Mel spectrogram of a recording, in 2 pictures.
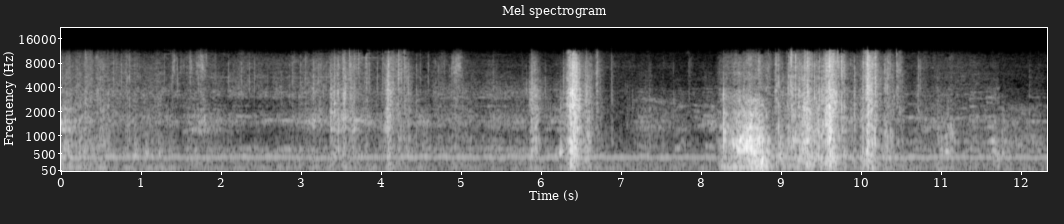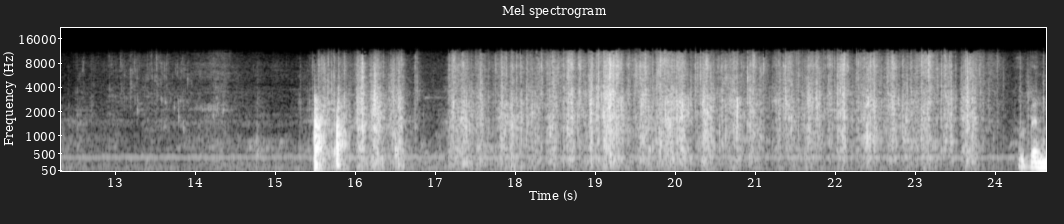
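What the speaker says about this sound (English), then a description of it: "Using Ziploc bag, we're going to put all the meat in here with the marinade, get as much air out of the bag as possible" A Ziploc bag crinkles and rustles in bursts as beef and teriyaki marinade are packed into it, with quieter handling between louder stretches of plastic crumpling.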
